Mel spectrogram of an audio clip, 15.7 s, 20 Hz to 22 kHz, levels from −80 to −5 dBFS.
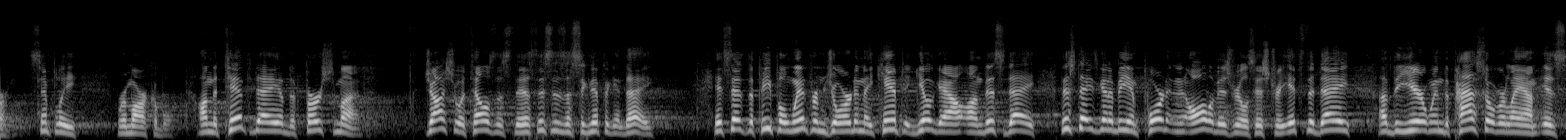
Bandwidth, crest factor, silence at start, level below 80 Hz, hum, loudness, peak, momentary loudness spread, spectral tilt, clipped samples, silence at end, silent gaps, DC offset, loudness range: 12.5 kHz; 20 dB; 0 s; -80 dBFS; none; -28 LUFS; -8 dBFS; 8 LU; -5.5 dB/octave; under 0.1%; 0 s; none; under 0.1%; 3 LU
